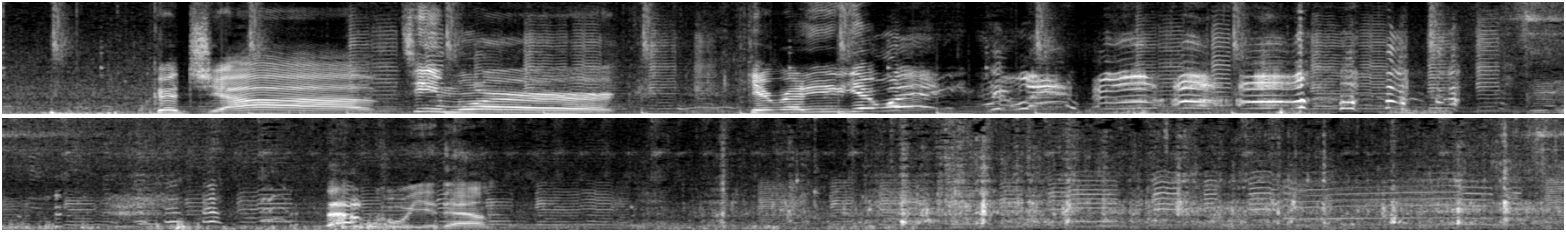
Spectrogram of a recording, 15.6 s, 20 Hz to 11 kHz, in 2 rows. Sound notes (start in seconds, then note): 5.7 laughter; 10.7 water splashing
